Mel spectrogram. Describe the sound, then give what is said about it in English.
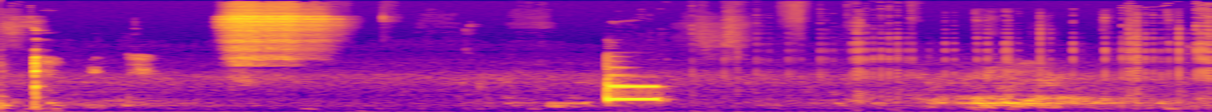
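A single loud, short telephone keypad tone beeps through a phone speaker midway, surrounded by quiet rustling and faint background murmur, with a brief hiss earlier on, as someone calls their mother with the phone volume turned up. “Let me see if I can get my mom on the phone. I don't know if I can, but let's see. I'll turn up the phone.”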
